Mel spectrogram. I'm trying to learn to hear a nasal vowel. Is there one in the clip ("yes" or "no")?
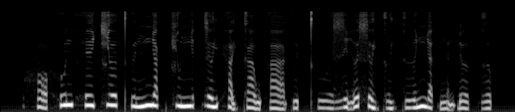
no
